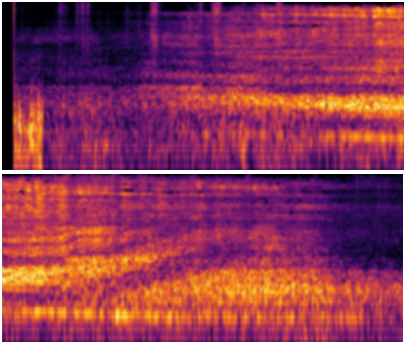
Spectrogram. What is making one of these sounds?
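A propeller plane roars past low overhead, growing louder and then dropping in pitch as it passes.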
